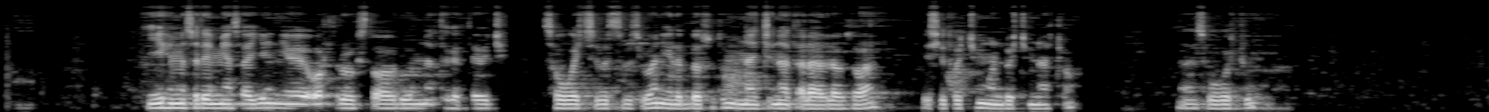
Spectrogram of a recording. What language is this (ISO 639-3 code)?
amh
